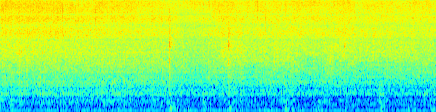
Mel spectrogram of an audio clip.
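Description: Soy sauce poured around the edge of a hot stir fry pan sizzles loudly and continuously, a dense hiss with a few small pops, close and steady throughout.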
